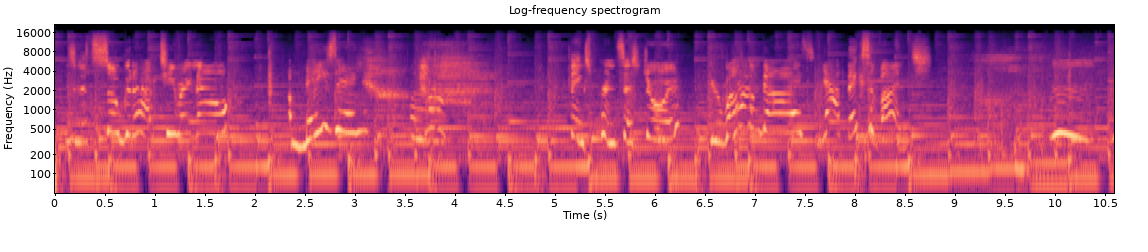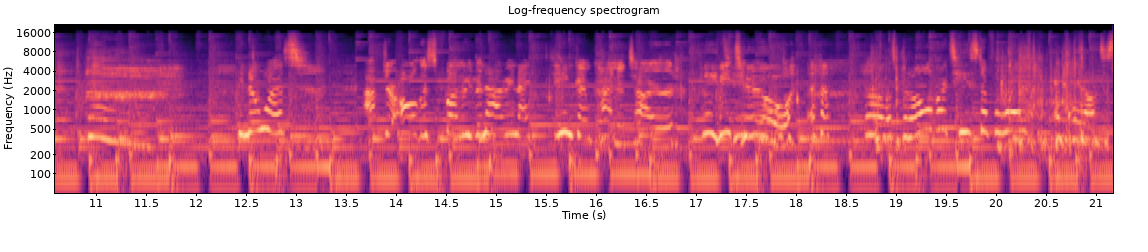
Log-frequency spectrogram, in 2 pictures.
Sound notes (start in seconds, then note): 3.2 sighs; 8.8 upbeat playful music; 9.1 slurping; 9.1 sighs; 18.1 sighs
